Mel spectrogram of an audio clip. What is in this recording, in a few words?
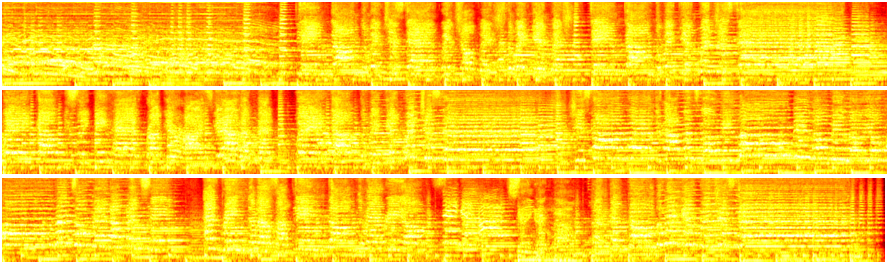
Ding Dong Audition Track Vocals; oz audition materials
